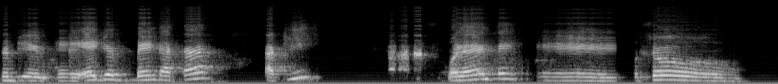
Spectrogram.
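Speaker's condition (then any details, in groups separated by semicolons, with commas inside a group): Down syndrome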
